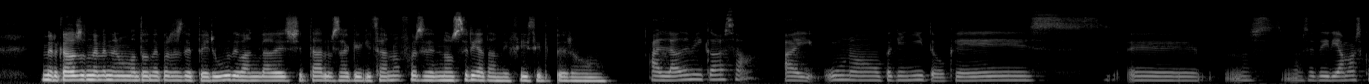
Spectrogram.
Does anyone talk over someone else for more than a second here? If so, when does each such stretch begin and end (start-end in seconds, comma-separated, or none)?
none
